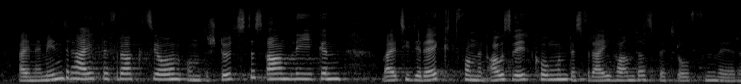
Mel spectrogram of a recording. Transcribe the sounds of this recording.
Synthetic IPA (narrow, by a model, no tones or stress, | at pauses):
ʔaɪnəmɪndəɾhaɪt̚d̥ɛːfɾɑkt͡sjoːnʊntəʃtʏt͡stəsʔɑnliːɡ̥ən | vaɪlziːdiʁɛktfɔndeːnʔaʊsvɪɾkʰʊŋəndɛsfʁaɪɦɑnd̪l̩sb̥ɛt̪ɾɔfən̩vɛːɾən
